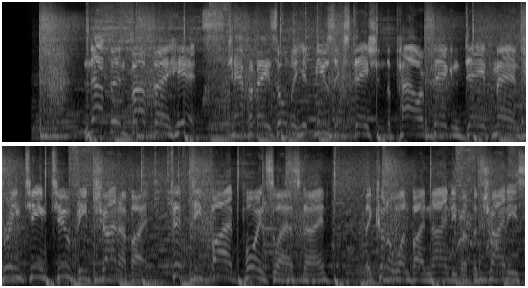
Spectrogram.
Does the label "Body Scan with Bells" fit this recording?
No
